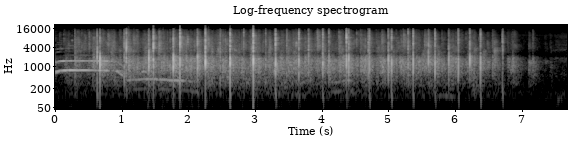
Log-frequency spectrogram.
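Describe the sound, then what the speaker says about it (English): Applause in a room for entrepreneurs at a Motor City Match awards presentation: sharp, distinct claps in a steady rhythm, a few hands near and clear rather than a dense crowd, with a voice briefly heard at the start before the clapping fades out. "I'd just like everyone in the room at this point to give these entrepreneurs a huge round of applause."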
